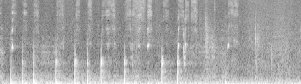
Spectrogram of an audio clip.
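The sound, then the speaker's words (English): Chalk or marker strokes on a board as a left-handed person writes, making many quick, faint taps and scratches in an uneven rhythm. “That's how lefties write on a board.”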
